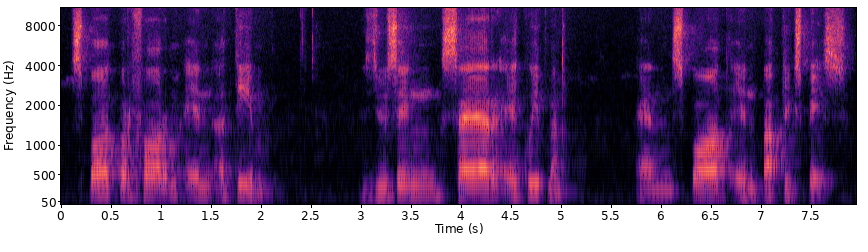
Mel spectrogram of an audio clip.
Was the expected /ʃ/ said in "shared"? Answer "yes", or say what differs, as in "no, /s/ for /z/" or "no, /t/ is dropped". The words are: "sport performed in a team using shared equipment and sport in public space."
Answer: no, /s/ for /ʃ/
